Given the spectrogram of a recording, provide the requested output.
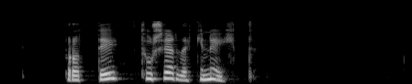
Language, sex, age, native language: Icelandic, female, 40-49, Icelandic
